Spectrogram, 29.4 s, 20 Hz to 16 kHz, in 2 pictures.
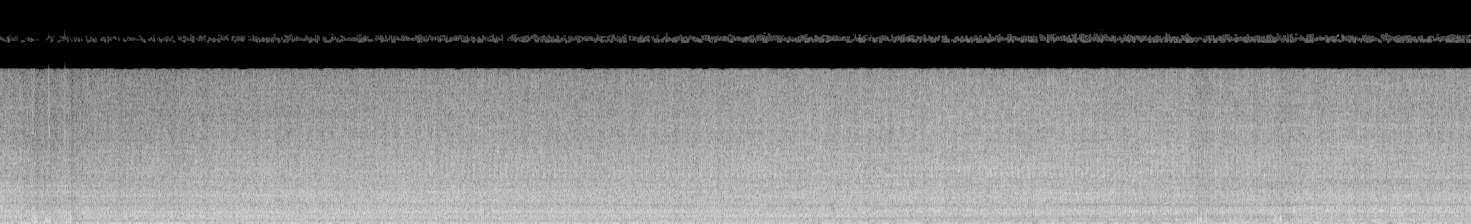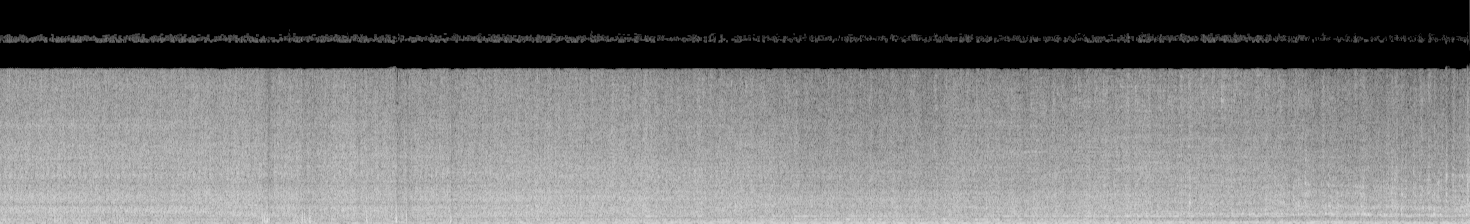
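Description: Dodge Super Bee's V8 engine idling steadily through its exhaust.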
